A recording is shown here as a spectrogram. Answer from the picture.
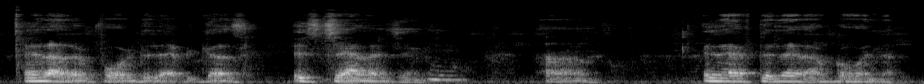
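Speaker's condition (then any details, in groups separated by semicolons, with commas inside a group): ALS; onset left foot drop, then left leg weakness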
